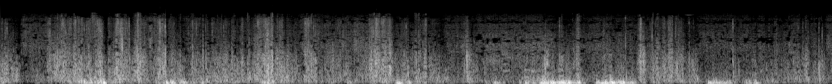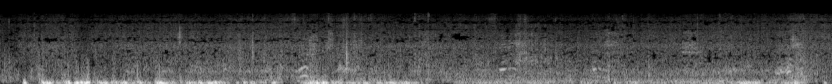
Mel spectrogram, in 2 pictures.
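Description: Strong wind buffets the microphone at station 7 on Mount Fuji, loud irregular gusts rumbling and roaring in bursts throughout, with heavy low buffeting and no clear speech.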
